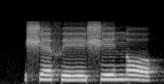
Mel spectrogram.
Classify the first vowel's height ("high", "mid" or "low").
mid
